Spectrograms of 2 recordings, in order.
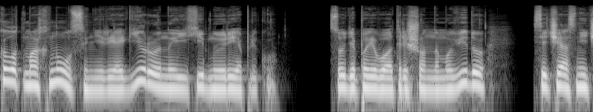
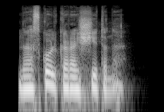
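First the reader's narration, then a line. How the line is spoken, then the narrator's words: Quiet question. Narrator (Russian): Уткин спросил тихо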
